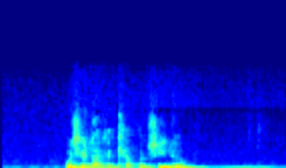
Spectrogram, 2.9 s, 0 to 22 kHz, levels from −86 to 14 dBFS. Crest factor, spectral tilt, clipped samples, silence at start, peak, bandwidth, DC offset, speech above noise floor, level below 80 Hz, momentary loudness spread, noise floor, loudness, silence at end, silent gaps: 18 dB; -7 dB/octave; under 0.1%; 0.65 s; -10 dBFS; 9.4 kHz; under 0.1%; 30 dB; -48 dBFS; 22 LU; -55 dBFS; -27 LUFS; 0.1 s; none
